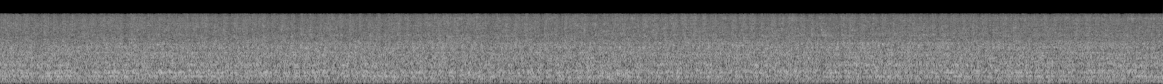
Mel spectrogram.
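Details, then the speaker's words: Coleman BT200X minibike, after crash in mud, rear wheel raised, choke on; small single-cylinder runs fast and busy instead of idling, linkage pulling on the governor arm makes it rev up; idles nicely when stress removed. "this is the linkage to the governor tell and I take that stress away from that Governor arm which is under there it wants the it watchs the idle nicely when I let go of it they pulling on that Governor arm making that engine want to rev up"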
